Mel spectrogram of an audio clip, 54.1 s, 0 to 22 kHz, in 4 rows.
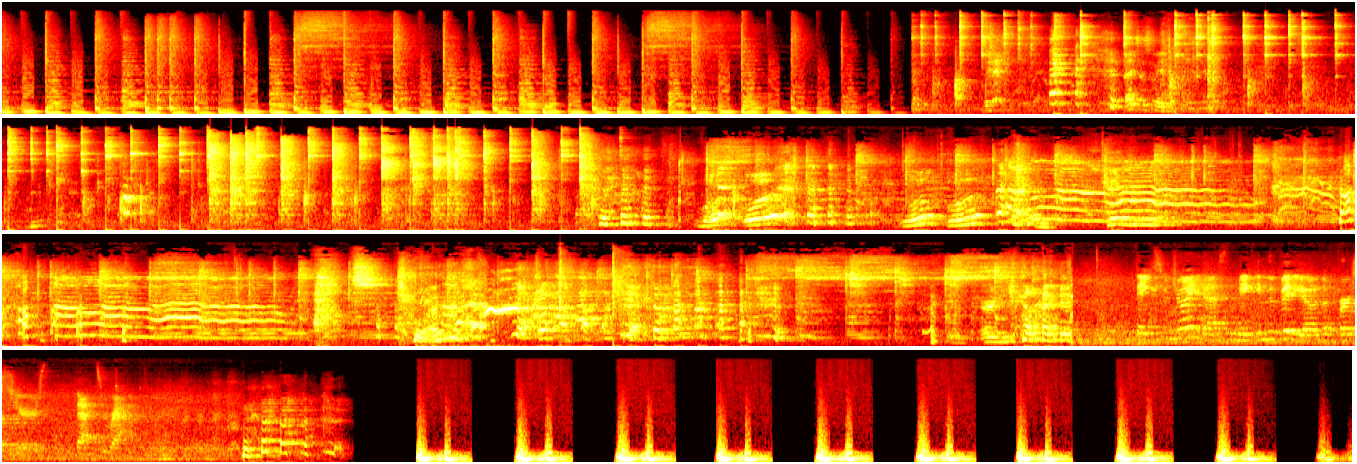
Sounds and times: Heart murmur: 44.8 - 54.0.

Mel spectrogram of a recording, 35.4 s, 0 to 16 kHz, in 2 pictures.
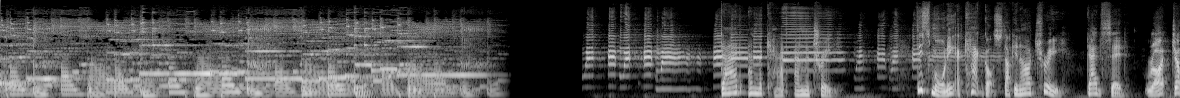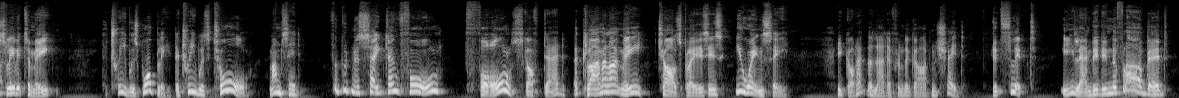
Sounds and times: Speech: 10.8 - 12.6, 13.7 - 18.6, 19.2 - 29.6, 30.2 - 35.3.

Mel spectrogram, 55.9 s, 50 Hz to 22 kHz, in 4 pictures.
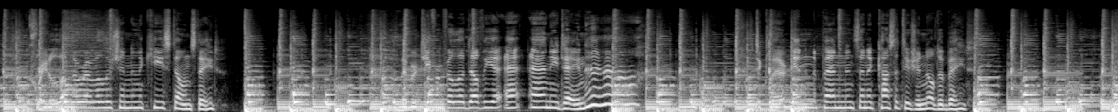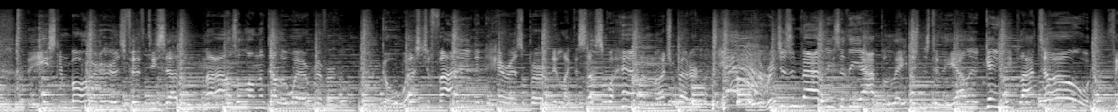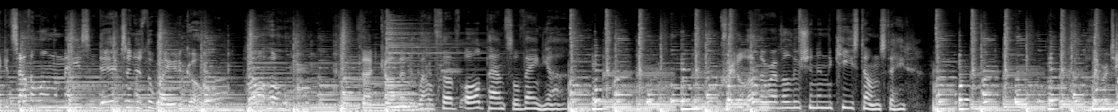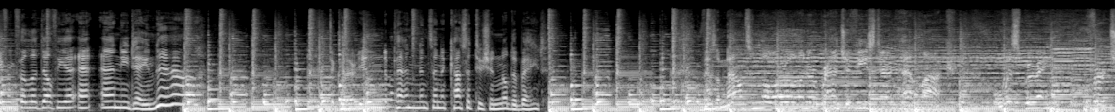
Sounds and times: Happy music: 0.0 - 1.3, 3.1 - 6.0, 7.6 - 10.4, 12.2 - 34.5, 35.1 - 37.8, 39.6 - 42.4, 44.2 - 47.0, 48.8 - 55.8.

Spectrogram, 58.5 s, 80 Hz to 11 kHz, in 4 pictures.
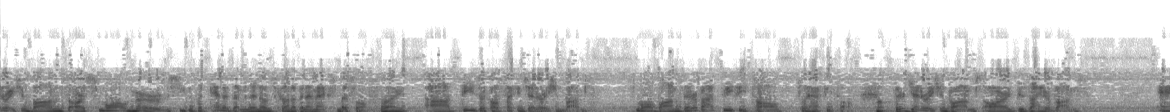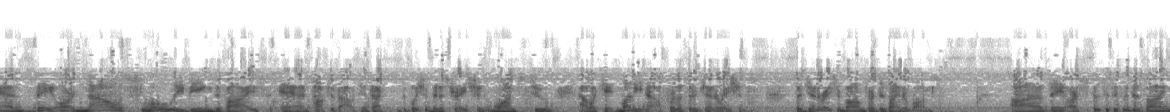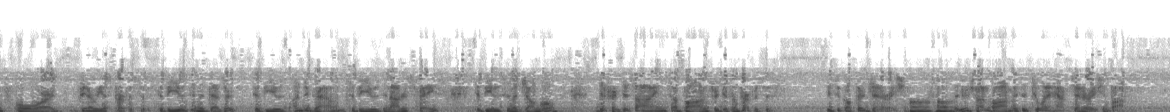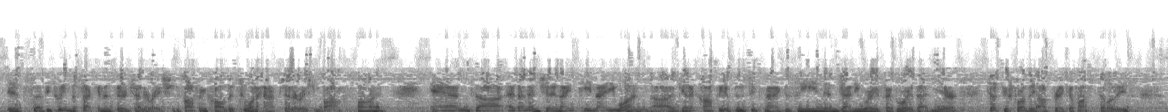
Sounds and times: Speech: 0.0 - 13.6, 14.5 - 26.4, 27.2 - 39.0, 39.6 - 43.4, 44.0 - 58.2.

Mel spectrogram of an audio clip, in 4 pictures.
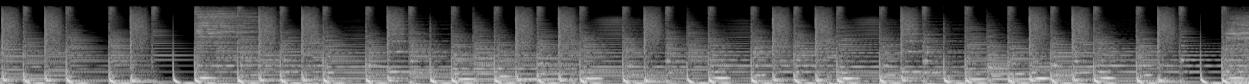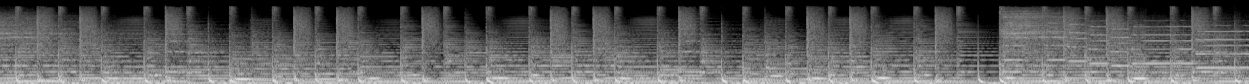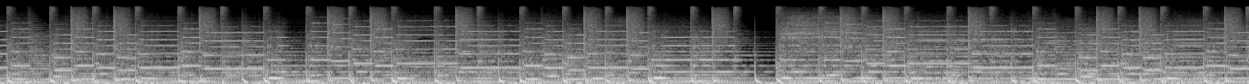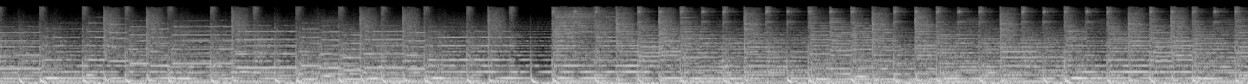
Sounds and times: Music: 0.0 - 49.9.

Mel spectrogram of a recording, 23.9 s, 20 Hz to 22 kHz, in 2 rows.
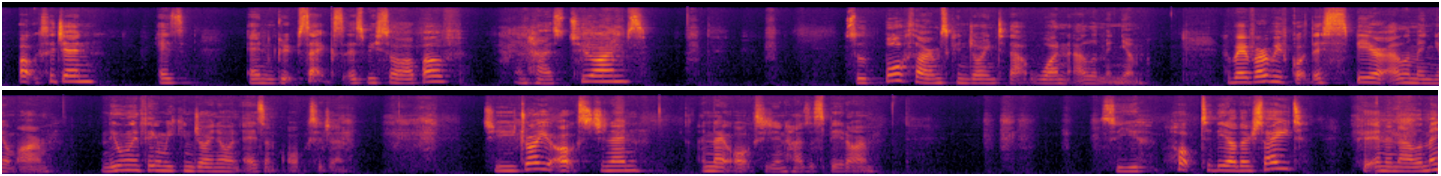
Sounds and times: Speech: 0.2 - 5.4, 7.1 - 9.6, 10.2 - 15.0, 16.0 - 19.3, 21.2 - 23.9
Writing: 3.1 - 6.6, 14.6 - 16.5, 20.1 - 22.1, 22.8 - 23.9.

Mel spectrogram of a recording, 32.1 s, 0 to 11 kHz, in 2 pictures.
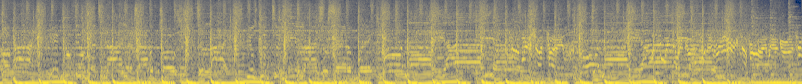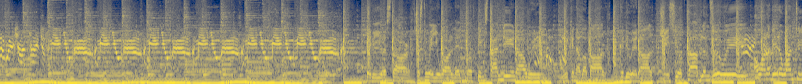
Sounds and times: Hip hop music: 0.0 - 32.0.

